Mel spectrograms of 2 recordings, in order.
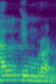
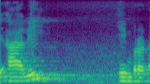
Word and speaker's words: Ali Imran: Seperti di Al-Quran ada namanya surat Ali Imran, keluarga Imran. Masih sering kita dengar ada yang salah baca Al-Imran, seperti disebut Al-Baqarah, Al-Fatihah. Bukan Al-Imran, tapi Ali Imran, artinya keluarga Imran.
